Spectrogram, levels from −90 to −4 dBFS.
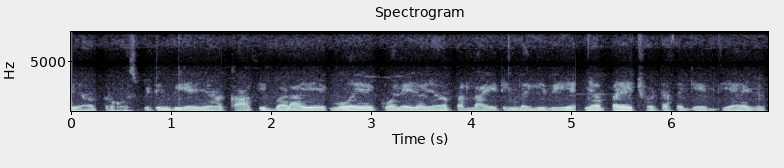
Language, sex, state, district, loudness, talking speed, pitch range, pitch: Hindi, male, Bihar, Begusarai, -18 LUFS, 240 wpm, 125-135 Hz, 130 Hz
